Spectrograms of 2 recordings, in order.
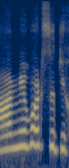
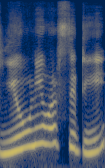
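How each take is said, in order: First: The word begins with an "uh" sound. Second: The word begins with a "yoo" sound. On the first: The speaker calls it wrong. "আনিভার্সিটি হয় না" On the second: The speaker calls it right. "এই ইউটার আ এর মতো উচ্চারণ হয় না"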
